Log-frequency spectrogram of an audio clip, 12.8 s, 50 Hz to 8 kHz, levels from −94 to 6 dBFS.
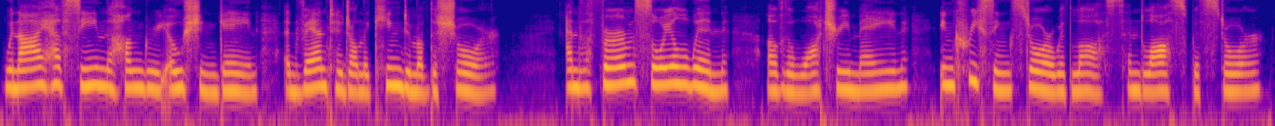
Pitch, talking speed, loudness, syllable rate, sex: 225 Hz, 150 wpm, -18 LUFS, 4.1 syllables/s, female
